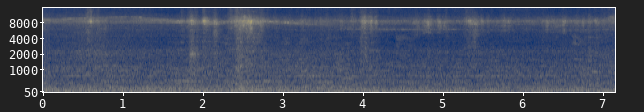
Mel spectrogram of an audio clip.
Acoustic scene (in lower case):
bus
